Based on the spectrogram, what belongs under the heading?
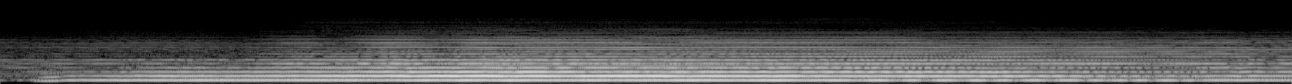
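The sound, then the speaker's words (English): A single voice hums one long, steady low tone for about twelve seconds during a guided crown chakra meditation, rich in overtones and holding a constant pitch from start to finish, fairly loud with no words. “Let's hum one time.”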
